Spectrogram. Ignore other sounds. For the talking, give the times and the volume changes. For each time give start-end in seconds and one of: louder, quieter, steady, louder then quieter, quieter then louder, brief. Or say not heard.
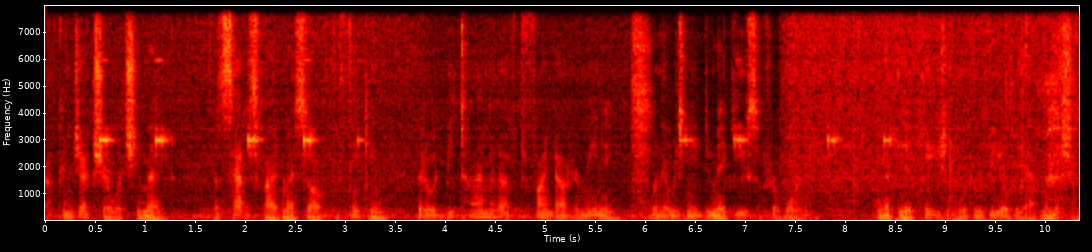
0.0-10.2 steady.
